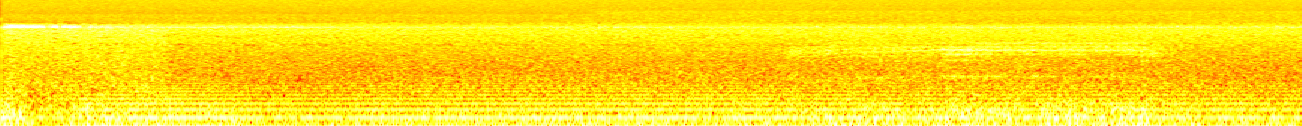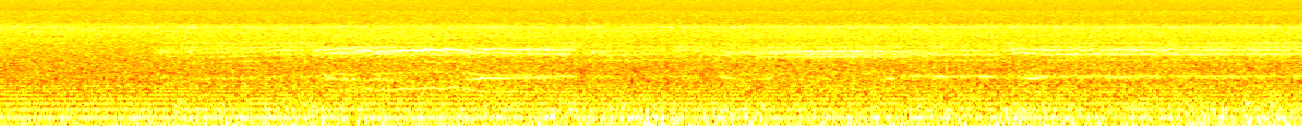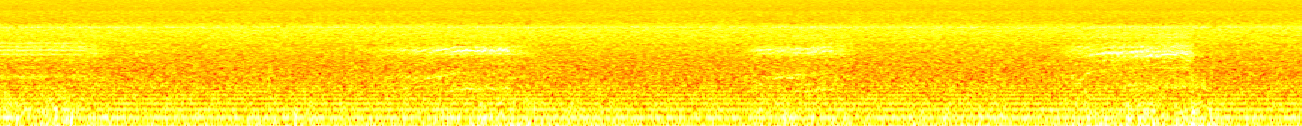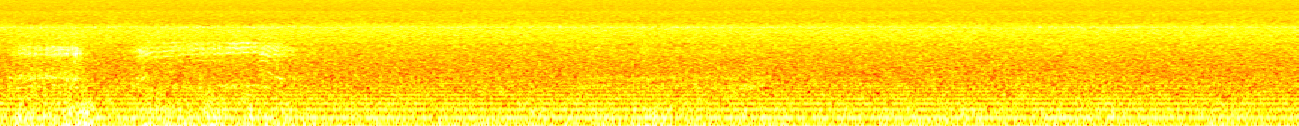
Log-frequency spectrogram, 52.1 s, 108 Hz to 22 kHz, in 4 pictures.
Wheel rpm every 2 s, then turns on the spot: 10, 0, 0, 20, 80, 110, 10, 50, 110, 120, 110, 110, 110, 90, 10, 60, 20, 50, 70, 60, 90, 20, 10, 20, 10, 10.
30-32 34-36 38-40 44-48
